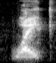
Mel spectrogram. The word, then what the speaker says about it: Wyck: your last name uh White oh listen I don't care how people pronounce it as long as they are calling right but it's white it rhymes with hike pipe okay bike bike um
